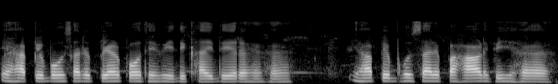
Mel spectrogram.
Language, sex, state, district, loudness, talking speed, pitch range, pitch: Hindi, male, Jharkhand, Palamu, -19 LUFS, 195 wpm, 135-150 Hz, 145 Hz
